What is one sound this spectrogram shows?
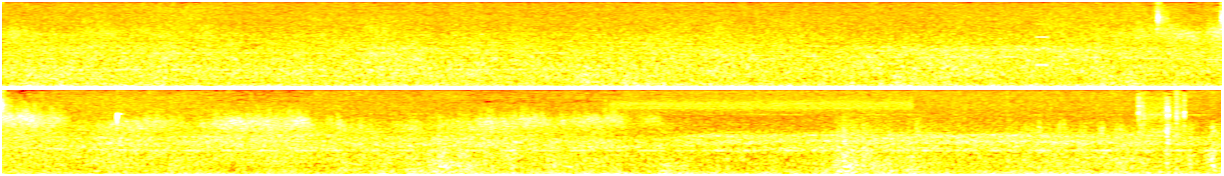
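A helicopter engine drones steadily with a low rotor rumble.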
